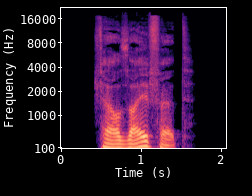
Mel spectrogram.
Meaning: second-person plural subjunctive I of verseifen
- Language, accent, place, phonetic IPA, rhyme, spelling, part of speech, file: German, Germany, Berlin, [fɛɐ̯ˈzaɪ̯fət], -aɪ̯fət, verseifet, verb, De-verseifet.ogg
